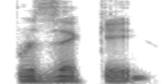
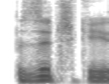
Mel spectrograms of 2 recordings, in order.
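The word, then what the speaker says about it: Brzycki: It's edited by Matt Brziki. Brzichki. Brzzichki is actually the the pronunciation. It's it's a Polish last name.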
